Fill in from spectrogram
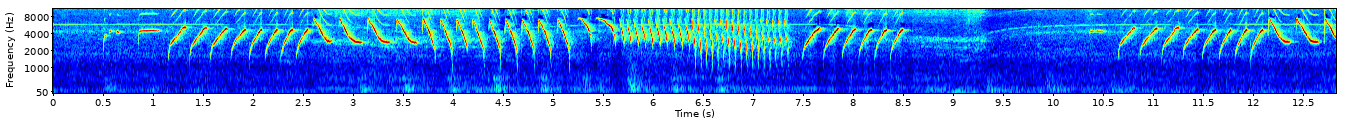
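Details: Canary singing in a training recording for other canaries: long runs of fast descending whistled syllables, a harsh buzzy trill in the middle, a brief rising whistle, then the rapid runs resume.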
